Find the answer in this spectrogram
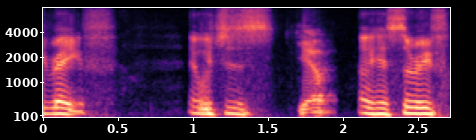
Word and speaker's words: Ralph: Rines yeah yeah I in England they don't say Ralph they say Rafe which is yep okay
